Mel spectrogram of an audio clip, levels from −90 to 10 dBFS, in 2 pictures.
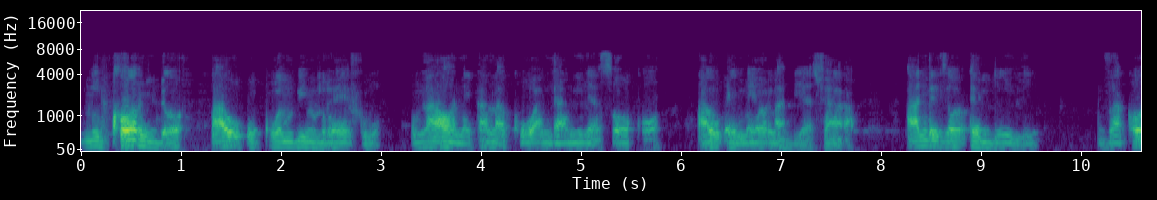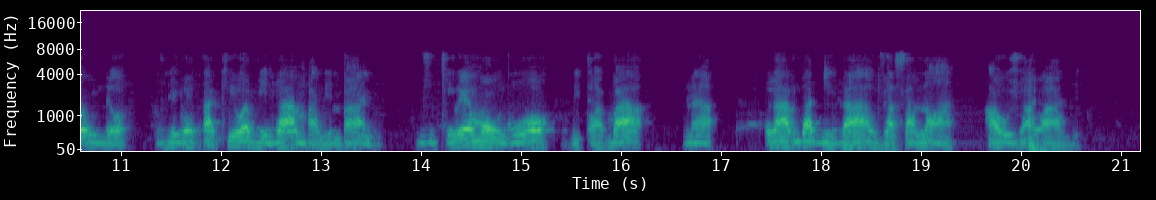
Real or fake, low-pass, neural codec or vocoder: fake; 7.2 kHz; codec, 24 kHz, 1.5 kbps, HILCodec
